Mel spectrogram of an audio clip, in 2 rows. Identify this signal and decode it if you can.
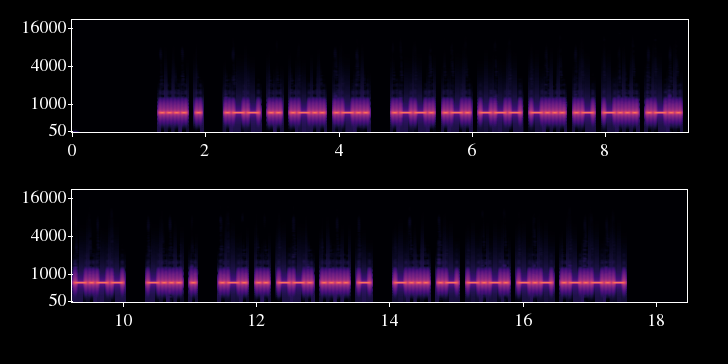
Morse code, heard as a keyed tone, about 22 wpm, 700 Hz. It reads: HE WILL PROBABLY BE RIGHT BACK.
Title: Sentences from Top 1000 Words - Review Part 4 - 22wpm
